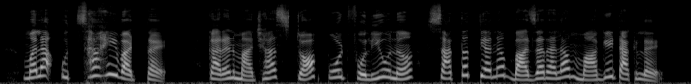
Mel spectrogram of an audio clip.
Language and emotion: Marathi, happy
